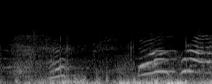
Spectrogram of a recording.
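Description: Women's voices crying out and pleading in a local language, high and wavering, in two short outbursts, over a low rumble on the microphone.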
